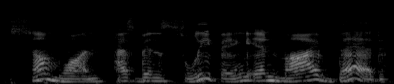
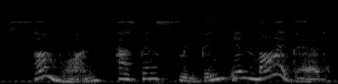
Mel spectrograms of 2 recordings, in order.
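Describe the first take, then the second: First: It is said in a big, deep voice. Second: It is said in a medium-sized voice.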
